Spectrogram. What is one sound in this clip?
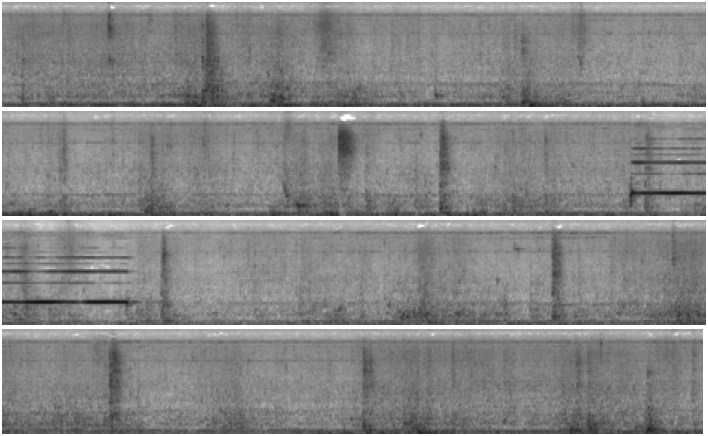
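Wind blows across the deck.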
